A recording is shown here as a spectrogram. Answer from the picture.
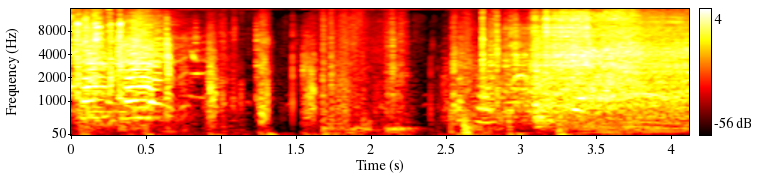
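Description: Cartoon sound effect of a small farm tractor's engine starting and then running steadily, the running sound taking over a little before three seconds in. A brief voice-like call comes at the start.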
